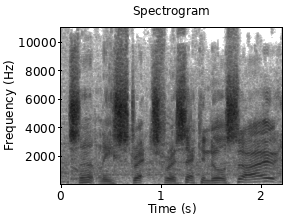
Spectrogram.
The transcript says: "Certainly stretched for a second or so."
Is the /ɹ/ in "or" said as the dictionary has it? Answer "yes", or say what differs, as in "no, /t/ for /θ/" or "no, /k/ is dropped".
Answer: no, /l/ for /ɹ/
